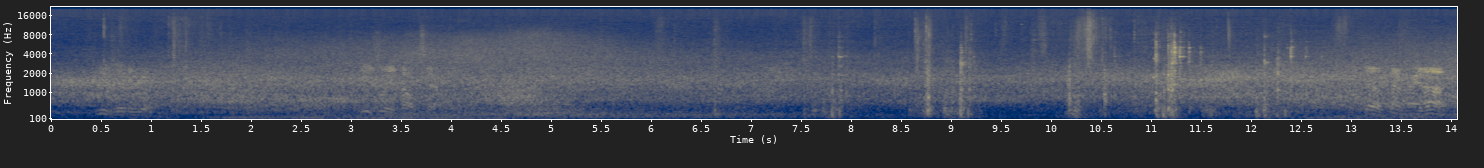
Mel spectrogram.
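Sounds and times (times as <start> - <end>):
knocks and clanks on wood and metal: 6.6 - 6.8, 7.4 - 14.0.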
